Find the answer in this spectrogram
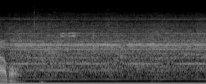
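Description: Steady crowd noise filling a basketball arena, with a thin, steady high tone running through it.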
